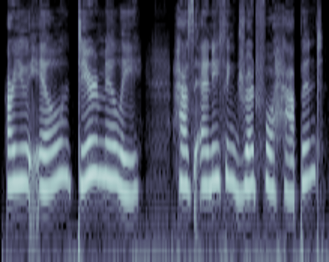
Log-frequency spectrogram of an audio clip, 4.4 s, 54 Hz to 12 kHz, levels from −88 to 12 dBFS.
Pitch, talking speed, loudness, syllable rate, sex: 270 Hz, 125 wpm, -16 LUFS, 4.4 syllables/s, female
